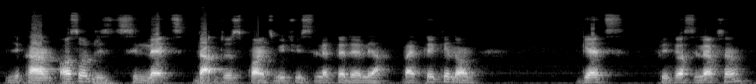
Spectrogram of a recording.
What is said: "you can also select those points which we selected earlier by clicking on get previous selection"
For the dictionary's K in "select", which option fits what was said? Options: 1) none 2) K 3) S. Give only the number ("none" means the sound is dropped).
2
